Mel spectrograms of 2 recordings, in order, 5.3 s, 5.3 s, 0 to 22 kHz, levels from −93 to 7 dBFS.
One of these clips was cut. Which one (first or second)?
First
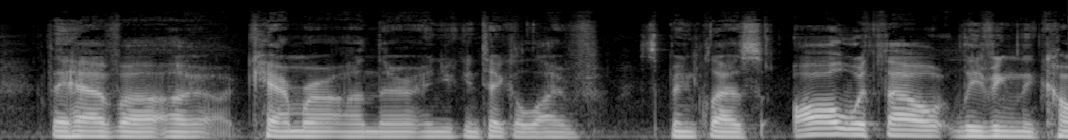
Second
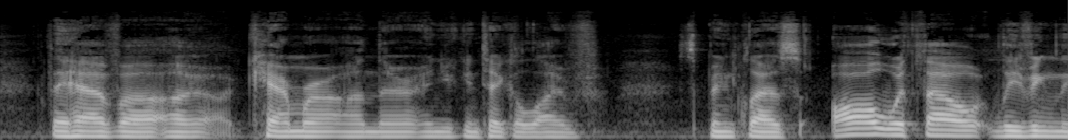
first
